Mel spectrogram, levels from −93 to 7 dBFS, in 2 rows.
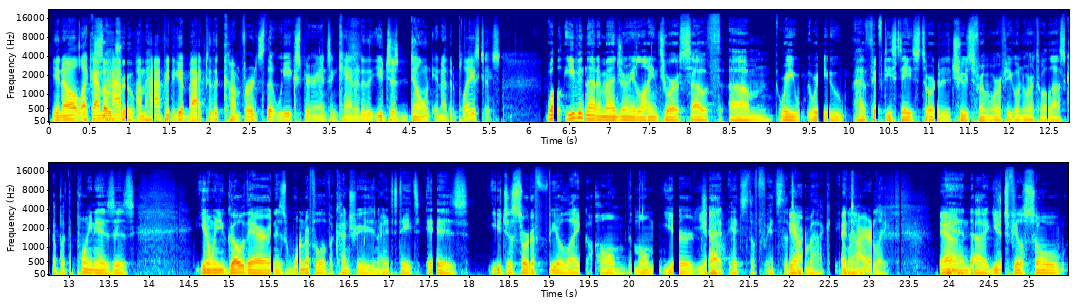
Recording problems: choppy; very; 7% of the speech affected

